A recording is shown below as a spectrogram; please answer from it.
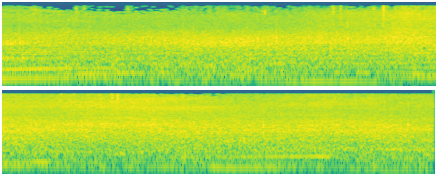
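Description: Steady road traffic noise with a low engine hum that swells and fades a few times as cars pass on the road.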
